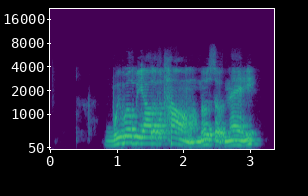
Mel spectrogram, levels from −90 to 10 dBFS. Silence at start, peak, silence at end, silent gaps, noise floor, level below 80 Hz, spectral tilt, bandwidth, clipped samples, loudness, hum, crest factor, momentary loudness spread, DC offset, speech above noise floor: 0.85 s; -8 dBFS; 0.2 s; none; -64 dBFS; -62 dBFS; -5 dB/octave; 7 kHz; under 0.1%; -21 LUFS; none; 14 dB; 5 LU; under 0.1%; 44 dB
